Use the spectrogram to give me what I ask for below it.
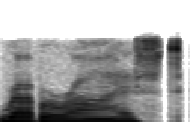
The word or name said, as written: rubberized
